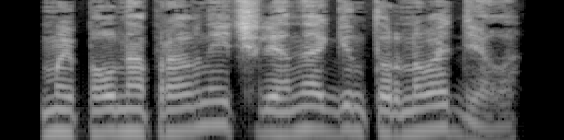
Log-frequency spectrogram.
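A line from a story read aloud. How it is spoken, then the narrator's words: Whispered. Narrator (Russian): прошептал Антон Павлович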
